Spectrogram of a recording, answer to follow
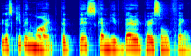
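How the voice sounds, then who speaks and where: In a Polish accent, a woman speaks at a medium pitch with ordinary pitch variation. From Poland. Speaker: photographer and retoucher. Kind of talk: lecture. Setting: live webinar. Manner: fast.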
